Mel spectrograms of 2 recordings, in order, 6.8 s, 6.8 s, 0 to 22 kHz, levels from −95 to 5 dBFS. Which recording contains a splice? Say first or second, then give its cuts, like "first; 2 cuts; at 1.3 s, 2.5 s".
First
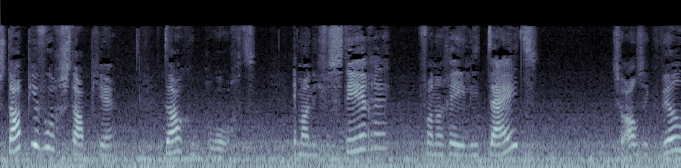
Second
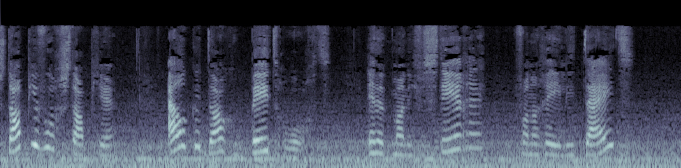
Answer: first; 3 cuts; at 1.6 s, 2.0 s, 2.9 s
